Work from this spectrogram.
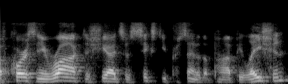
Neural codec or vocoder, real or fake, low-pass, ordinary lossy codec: codec, 16 kHz in and 24 kHz out, 1 kbps, XY-Tokenizer; fake; 7.2 kHz; MP3, 64 kbps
